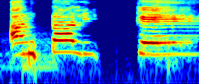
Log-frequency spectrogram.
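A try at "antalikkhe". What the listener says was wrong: Antalike. The second A is short. Antalike.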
